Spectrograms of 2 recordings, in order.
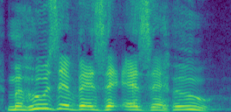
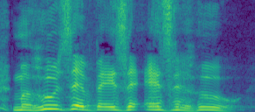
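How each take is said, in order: First: "Mehuze veze ezehu" louder and higher, stressed like sudden fury; furious Hebrew. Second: "Mehuze veze ezehu" fired off like machine gun bursts; rapid Hebrew. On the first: Preacher voices the enraged king's Hebrew question at the dinner, raised and furious. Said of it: "the stress of the O sound ... expresses the sudden fury". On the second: Preacher shows the king's Hebrew words to the congregation, staccato like gunfire. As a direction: rattle off "Mehuze veze ezehu" in quick clipped syllables. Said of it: "sound like a machine gun fire when pronounced aloud".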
